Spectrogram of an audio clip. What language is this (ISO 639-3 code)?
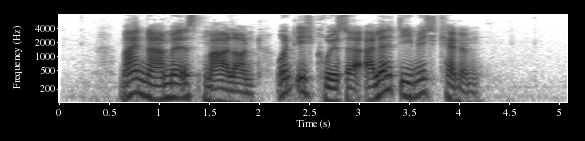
deu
